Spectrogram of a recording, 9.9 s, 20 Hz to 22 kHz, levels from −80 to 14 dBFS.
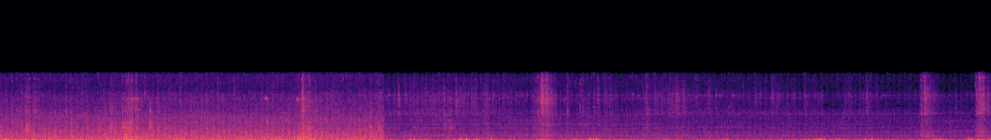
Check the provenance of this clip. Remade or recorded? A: recorded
